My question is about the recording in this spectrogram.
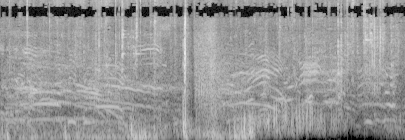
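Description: Mock medieval melee: shouting voices of re-enactors and the clatter of pole weapons and armour, with one sharp crack about three seconds in.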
